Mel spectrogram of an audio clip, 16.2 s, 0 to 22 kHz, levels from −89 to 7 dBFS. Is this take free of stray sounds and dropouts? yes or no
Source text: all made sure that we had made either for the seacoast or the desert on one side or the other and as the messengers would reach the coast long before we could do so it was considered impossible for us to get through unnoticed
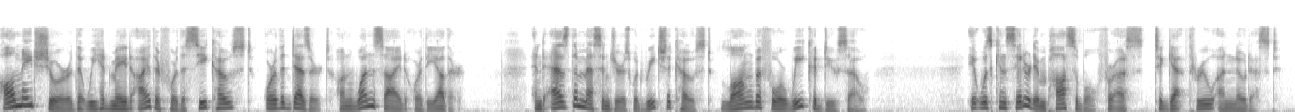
yes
